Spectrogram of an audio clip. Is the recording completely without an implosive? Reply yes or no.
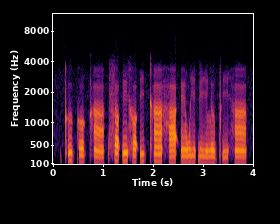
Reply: no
